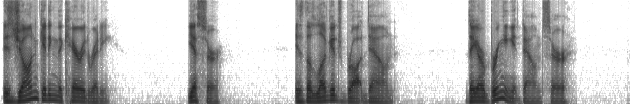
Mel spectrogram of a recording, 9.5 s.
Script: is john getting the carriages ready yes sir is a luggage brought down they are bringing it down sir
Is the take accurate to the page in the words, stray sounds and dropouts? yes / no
no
